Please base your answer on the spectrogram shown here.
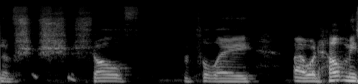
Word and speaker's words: Schauffele: And you got to take the Lee out of it. There's no Lee. Yeah, Lee. Okay. Schauffele. We're talking 2 syllables.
